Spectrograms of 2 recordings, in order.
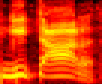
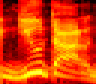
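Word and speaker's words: guitar: यू आई टी आर कहीं कहीं इसको बच्चे गूटर गटर ऐसे थोड़ा सा पढ़ते आधा ग लगा के बट अगर गधा ग लगा के नहीं आप पूरा ग लगा के पढ़िए इसको फर्स्ट क्लास आराम से पढ़िए गिटार बोलिए आई साइलेंट हो जाता है तो हो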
